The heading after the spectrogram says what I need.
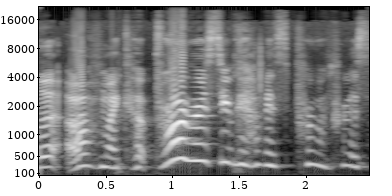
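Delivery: borderline giddy, very high, very loud, shrill, swooping. Reading tarot cards and seeing progress, telling you guys: borderline giddy. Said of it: "I'm I'm borderline giddy".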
